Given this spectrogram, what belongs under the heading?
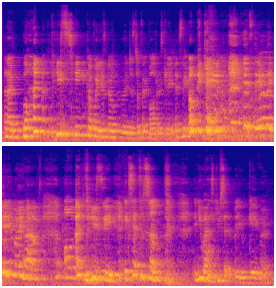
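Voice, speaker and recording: A woman's voice: fairly high pitch, huge pitch swings, moderate pace, a little mellow. A woman moderating a convention panel, chatting casually and giggling as she talks. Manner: bubbly, giggly. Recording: echoey hall, distant mic, crowd behind.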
